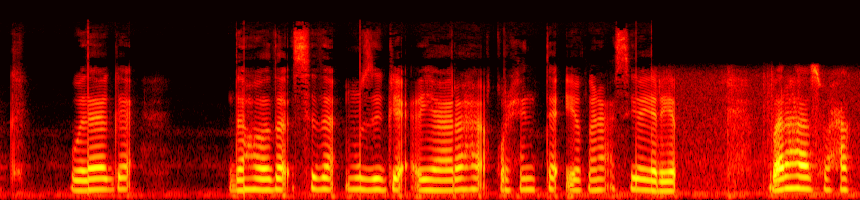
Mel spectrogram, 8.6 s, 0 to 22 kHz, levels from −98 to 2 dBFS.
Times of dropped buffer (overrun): 0.88, 2.44, 3.60, 5.04, 6.36

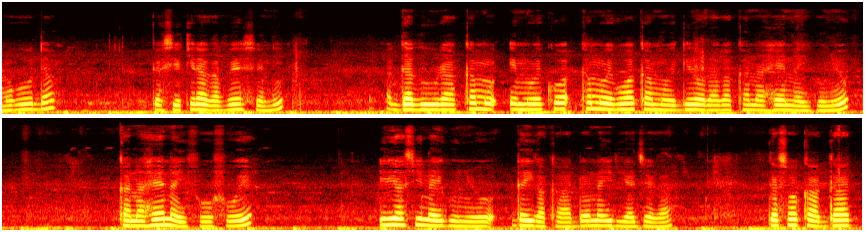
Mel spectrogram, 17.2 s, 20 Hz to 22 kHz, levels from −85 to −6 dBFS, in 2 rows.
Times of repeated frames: none

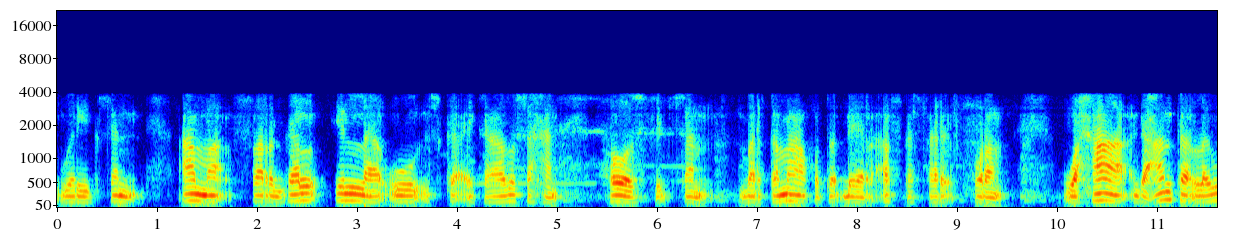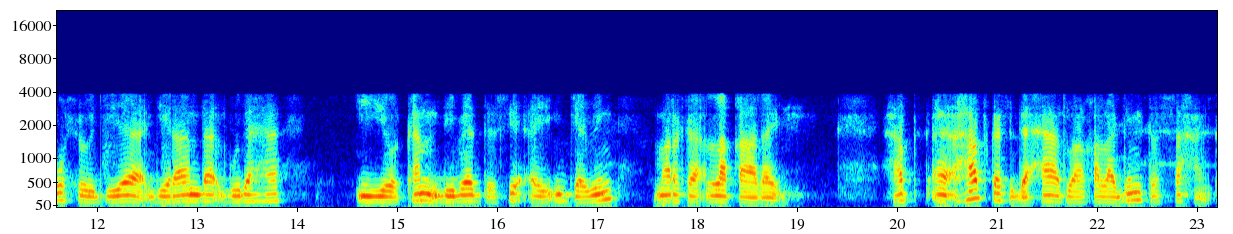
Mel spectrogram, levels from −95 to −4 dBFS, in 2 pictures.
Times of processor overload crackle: none

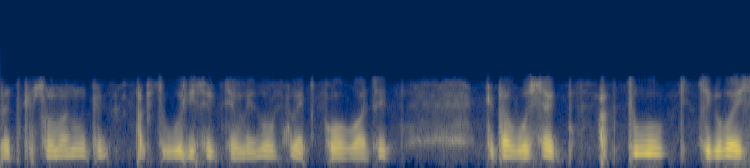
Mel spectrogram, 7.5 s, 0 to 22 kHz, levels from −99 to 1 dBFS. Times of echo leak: none

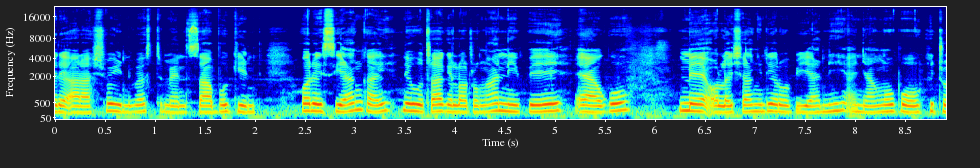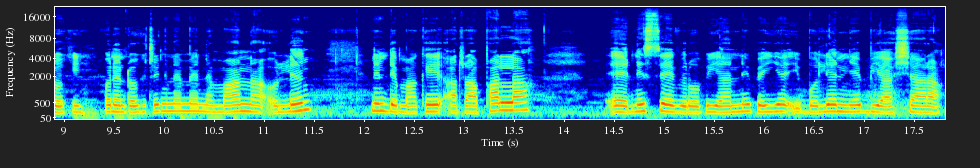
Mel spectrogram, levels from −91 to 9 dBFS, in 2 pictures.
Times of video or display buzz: none

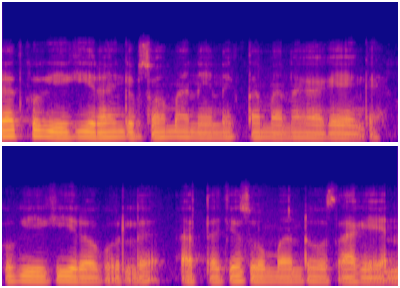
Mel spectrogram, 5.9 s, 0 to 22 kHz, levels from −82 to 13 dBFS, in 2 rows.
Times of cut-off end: none

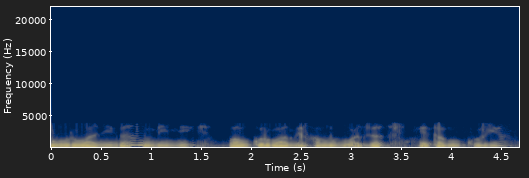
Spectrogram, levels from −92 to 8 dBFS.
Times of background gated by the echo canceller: none

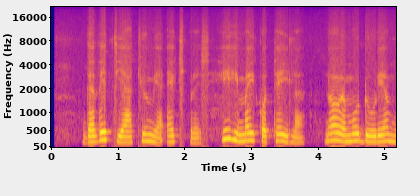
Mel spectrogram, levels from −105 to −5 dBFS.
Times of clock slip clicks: 0.14-5.16

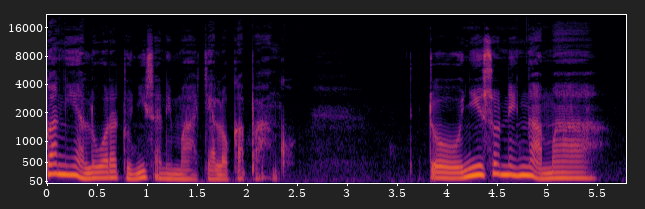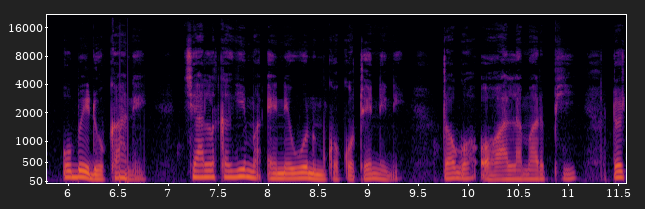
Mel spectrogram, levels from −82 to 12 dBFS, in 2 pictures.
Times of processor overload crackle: 6.52-7.11

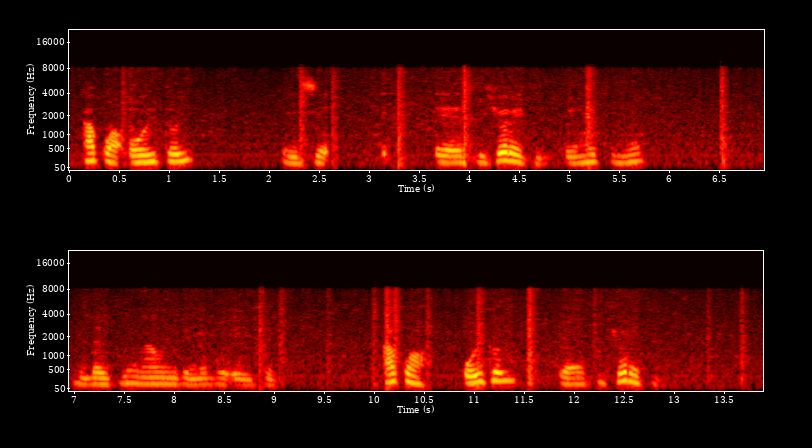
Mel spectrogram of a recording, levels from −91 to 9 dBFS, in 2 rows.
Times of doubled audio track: none

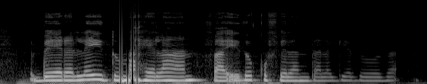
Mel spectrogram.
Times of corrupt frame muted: 1.20-1.40

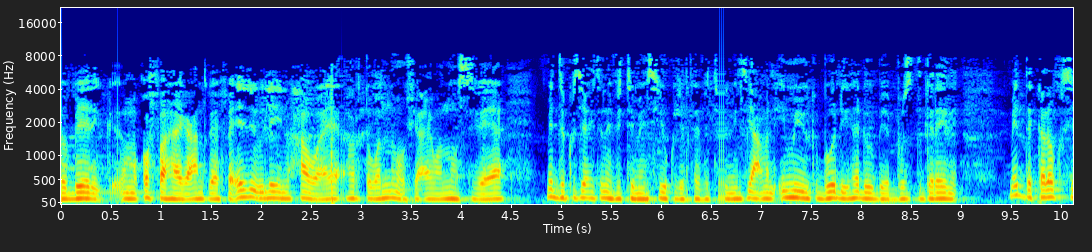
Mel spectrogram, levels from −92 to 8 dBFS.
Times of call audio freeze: none

